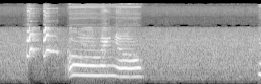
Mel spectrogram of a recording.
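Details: Corgi puppies about four weeks old whining: two brief high yelps, then a long, clear, slightly falling whine lasting about a second, followed by quiet room tone.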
